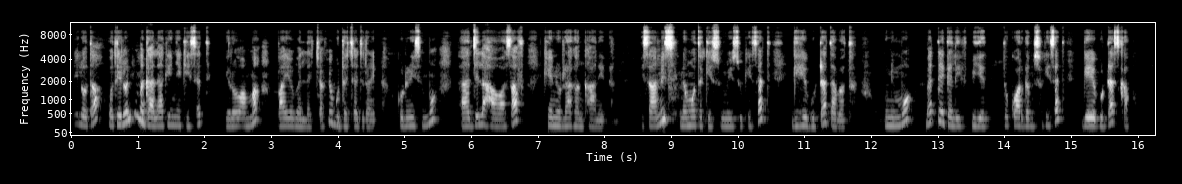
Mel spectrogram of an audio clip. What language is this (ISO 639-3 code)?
orm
